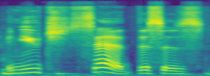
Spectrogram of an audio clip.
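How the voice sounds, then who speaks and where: A woman's voice: low voice, animated, slow, no echo. A woman, a theater director, talking casually as a guest in a panel discussion.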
